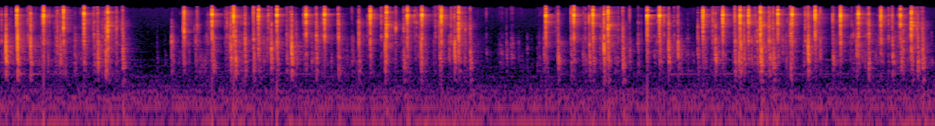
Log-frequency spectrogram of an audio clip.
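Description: Long painted nails and fingertips type on a pink backlit typewriter-style mechanical keyboard with round plastic keycaps and a hollow plastic case. Dozens of quick, bright, sharp keystroke clacks come in bursts, with two brief pauses, each click dying away almost instantly.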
